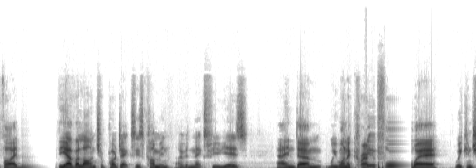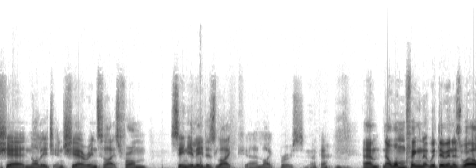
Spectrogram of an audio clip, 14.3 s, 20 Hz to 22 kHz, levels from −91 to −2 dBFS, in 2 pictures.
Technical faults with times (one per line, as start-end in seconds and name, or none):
0.33-0.85 long network dropout
5.39-5.79 repeated packet loss (robotic sound)
5.85-6.19 long network dropout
